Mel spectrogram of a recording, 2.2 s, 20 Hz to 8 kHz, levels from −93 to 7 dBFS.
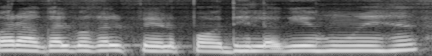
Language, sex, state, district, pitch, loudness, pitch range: Hindi, female, Chhattisgarh, Sukma, 225 Hz, -12 LUFS, 220-235 Hz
